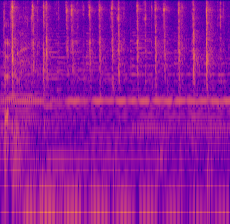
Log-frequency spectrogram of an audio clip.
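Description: Rapid clicking of typing on a computer keyboard, over background music with long held notes.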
